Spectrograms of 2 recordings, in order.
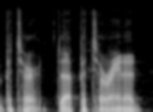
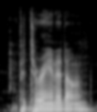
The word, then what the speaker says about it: Pteranodon: Yeah, she's the Pteranodon. – Pteranodon. – The P is silent.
